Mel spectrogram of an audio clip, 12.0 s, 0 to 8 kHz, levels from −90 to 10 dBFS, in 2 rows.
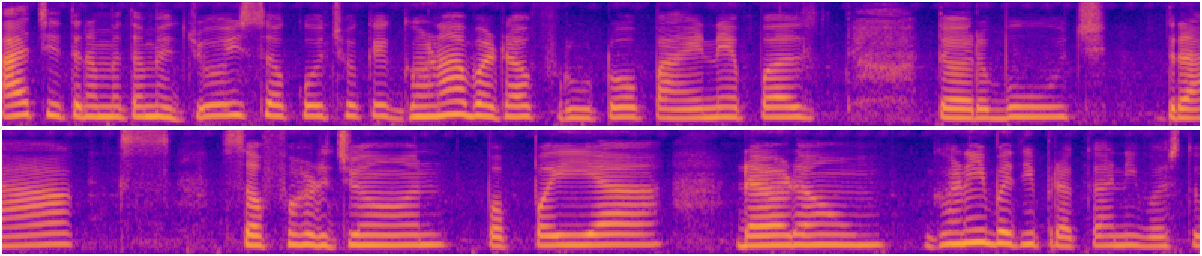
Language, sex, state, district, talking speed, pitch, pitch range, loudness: Gujarati, female, Gujarat, Valsad, 100 wpm, 240 Hz, 230-255 Hz, -19 LUFS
